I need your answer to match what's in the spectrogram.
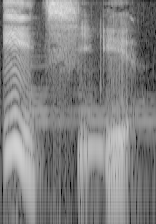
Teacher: there's a tone change there, so it becomes fourth tone and then third tone.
